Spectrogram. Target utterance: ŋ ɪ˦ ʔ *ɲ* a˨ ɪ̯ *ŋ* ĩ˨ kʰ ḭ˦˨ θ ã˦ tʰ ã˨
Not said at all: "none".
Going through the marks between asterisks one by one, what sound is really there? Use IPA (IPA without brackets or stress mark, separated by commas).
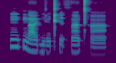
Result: n, ɡ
